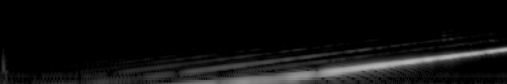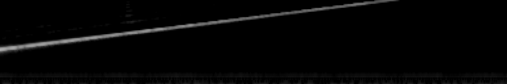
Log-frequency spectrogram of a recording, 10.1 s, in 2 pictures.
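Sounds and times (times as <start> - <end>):
exponential sine sweep from 10 Hz to 24 kHz: 1.8 - 9.8.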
